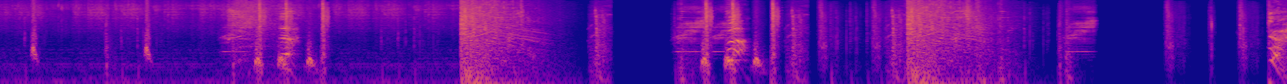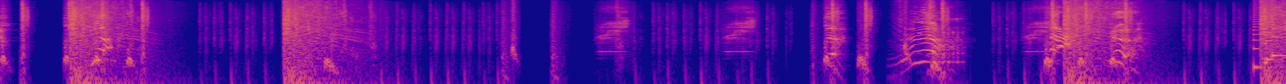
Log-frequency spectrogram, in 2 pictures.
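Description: Sword swipes and punches land with sharp, quick thwacks.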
